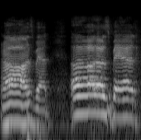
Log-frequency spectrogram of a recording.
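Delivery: mortified, embarrassed wail; dismayed groan. Real, not acted. Groaning at own bad attempt.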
